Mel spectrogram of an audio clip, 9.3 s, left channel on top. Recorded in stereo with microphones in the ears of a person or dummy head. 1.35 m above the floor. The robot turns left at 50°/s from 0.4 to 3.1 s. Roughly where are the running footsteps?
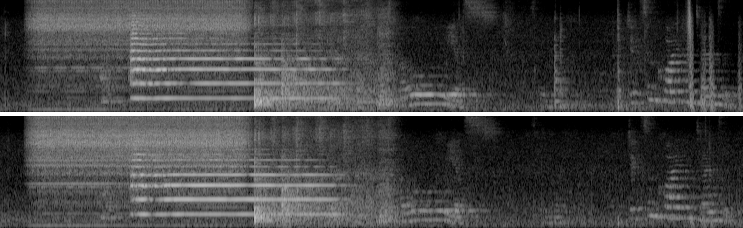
Centre.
